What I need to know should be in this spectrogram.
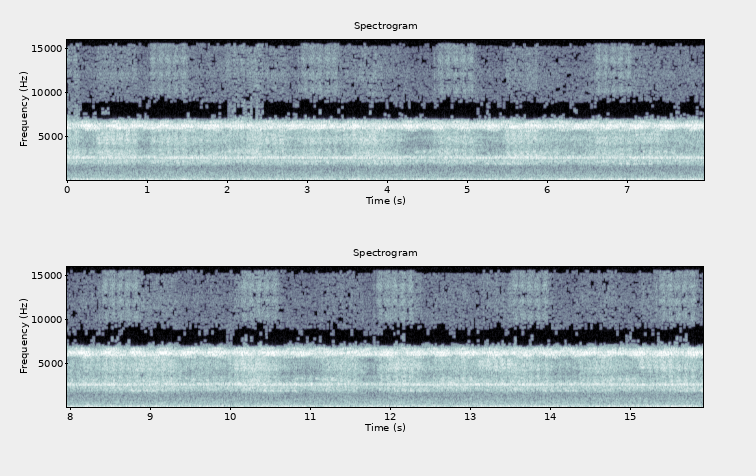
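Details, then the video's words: Crickets at night keep up an unbroken high, ringing trill chorus, pulsing roughly every second, with a faint low hum beneath. "suara jangkrik malam"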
